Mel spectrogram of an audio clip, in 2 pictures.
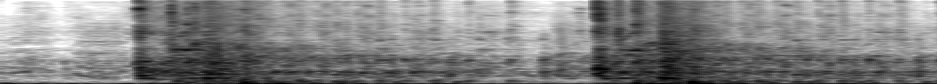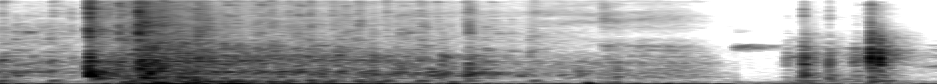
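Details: Snapper mower with leaking fuel tank, fuel dumped into carburetor: catches in rough surging bursts, sputters on primed fuel then cuts out; carburetor suspected, not confirmed.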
